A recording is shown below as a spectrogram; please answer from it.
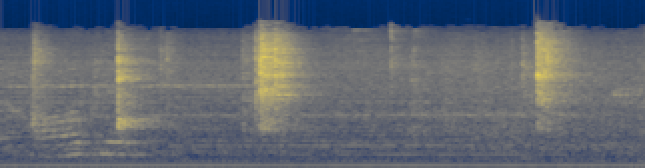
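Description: Plastic toy dishes and cups knocking and clattering as small children handle them on a hard floor: three sharp knocks spread through a few seconds, over a low steady hum.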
